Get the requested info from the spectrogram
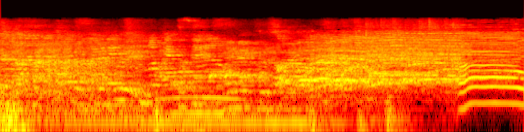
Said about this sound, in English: They can hear it. Your cheers are outweighing the noise.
